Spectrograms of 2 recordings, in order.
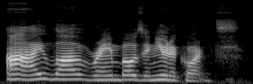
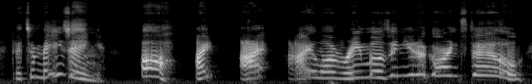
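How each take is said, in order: First: Put-on loud, slow, proud child's announcement; imitating a small girl's big declaration; excited little girl. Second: High-pitched squealing delight, climbing to a shout; hammed-up, much higher enthusiastic squeal; gushing mock excitement. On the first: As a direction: blurt it out like an eager preschooler. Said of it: "this one little girl". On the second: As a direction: gush along with a small child. Acts out gushing reply to child.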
